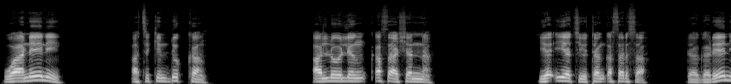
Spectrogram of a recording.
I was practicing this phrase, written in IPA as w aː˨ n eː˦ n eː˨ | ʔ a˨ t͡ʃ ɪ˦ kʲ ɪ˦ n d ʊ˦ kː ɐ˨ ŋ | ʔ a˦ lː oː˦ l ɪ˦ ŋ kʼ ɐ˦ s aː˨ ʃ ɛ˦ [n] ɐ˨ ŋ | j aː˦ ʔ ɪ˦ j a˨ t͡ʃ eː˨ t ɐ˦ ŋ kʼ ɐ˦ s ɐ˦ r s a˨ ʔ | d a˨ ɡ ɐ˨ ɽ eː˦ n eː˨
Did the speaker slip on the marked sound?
yes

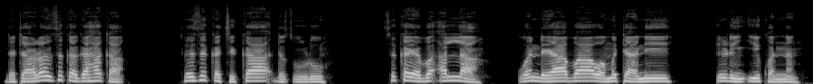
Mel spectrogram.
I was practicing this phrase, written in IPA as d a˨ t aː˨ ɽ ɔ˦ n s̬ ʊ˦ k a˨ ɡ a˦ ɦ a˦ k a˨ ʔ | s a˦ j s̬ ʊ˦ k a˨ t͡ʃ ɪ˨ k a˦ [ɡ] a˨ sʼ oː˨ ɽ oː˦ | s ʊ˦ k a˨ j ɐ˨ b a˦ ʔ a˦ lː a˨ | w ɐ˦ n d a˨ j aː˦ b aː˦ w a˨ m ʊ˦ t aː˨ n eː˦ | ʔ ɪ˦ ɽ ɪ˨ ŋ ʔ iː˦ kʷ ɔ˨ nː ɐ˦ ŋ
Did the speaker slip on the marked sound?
yes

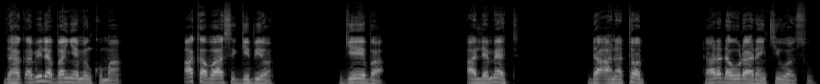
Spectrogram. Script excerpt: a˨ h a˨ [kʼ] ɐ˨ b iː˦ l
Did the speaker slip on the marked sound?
no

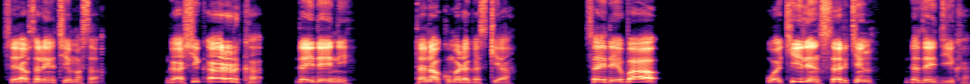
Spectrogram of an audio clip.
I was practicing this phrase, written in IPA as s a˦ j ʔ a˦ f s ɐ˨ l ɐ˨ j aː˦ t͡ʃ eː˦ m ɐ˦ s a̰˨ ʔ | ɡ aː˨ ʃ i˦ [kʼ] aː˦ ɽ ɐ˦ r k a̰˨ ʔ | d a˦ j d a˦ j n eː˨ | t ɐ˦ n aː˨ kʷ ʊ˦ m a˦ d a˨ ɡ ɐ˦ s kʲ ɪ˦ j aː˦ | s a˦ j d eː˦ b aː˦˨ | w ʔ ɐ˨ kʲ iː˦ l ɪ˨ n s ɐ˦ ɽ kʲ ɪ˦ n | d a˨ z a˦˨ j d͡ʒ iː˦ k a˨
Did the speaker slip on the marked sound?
no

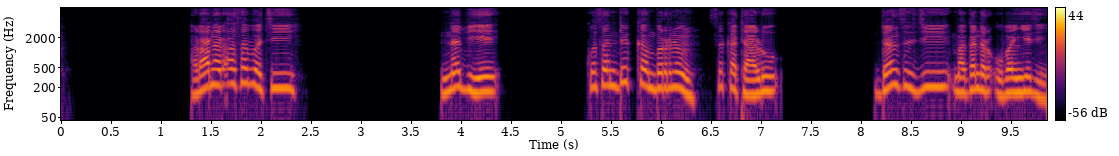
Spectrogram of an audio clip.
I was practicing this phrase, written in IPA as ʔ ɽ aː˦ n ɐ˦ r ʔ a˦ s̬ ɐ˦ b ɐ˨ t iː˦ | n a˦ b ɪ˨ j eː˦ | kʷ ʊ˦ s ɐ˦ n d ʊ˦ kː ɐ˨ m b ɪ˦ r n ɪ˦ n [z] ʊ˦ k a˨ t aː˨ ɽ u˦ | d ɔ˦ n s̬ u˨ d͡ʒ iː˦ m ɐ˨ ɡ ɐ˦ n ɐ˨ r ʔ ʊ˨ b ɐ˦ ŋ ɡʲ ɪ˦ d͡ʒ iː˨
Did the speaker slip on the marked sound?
yes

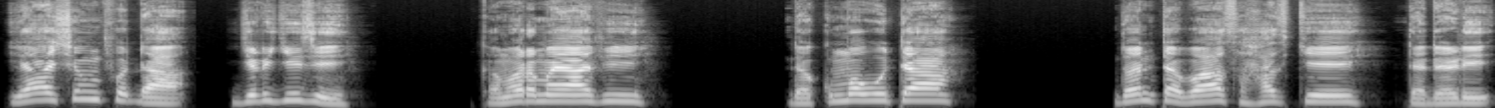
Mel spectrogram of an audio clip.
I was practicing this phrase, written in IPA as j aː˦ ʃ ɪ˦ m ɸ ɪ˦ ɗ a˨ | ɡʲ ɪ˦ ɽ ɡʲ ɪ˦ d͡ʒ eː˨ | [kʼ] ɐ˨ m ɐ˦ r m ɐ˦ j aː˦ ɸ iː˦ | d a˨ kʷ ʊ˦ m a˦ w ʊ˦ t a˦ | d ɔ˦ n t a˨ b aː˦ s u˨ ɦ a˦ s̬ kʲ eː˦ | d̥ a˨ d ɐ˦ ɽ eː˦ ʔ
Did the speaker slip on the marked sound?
yes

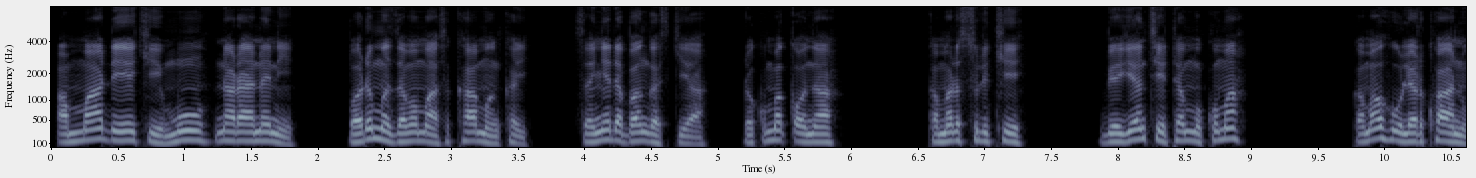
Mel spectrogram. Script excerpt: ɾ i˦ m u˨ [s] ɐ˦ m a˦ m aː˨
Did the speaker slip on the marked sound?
yes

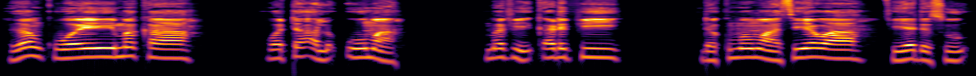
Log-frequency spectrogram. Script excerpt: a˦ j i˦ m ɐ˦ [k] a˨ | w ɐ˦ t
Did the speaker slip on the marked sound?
no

